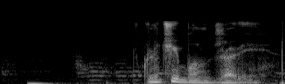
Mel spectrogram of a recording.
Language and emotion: Russian, positive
